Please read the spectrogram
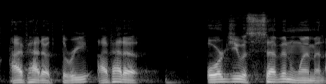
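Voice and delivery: ordinary talk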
